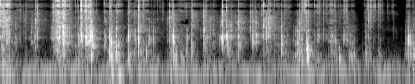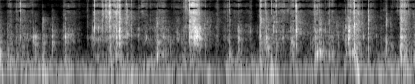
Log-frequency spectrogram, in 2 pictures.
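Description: Card-pack wrapper crinkling and tearing as it is handled and opened, a run of irregular crackles.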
